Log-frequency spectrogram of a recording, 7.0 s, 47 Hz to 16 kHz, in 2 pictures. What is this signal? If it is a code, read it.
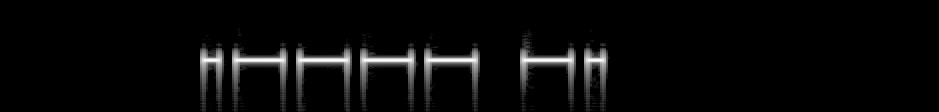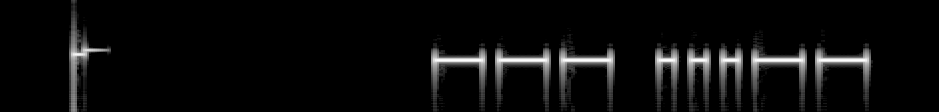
Morse code, heard as a keyed tone, about 20 wpm, 700 Hz. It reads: 1N O3
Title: Single-Letter Single-Number 20wpm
